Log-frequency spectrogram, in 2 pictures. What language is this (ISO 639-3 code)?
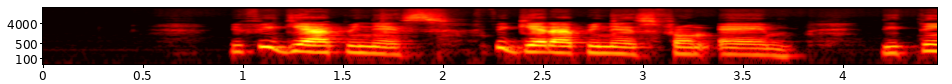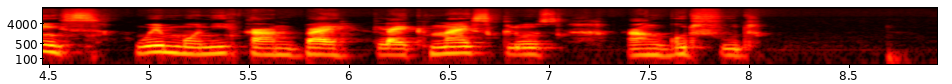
pcm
